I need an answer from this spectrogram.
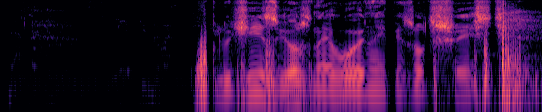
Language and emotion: Russian, sad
